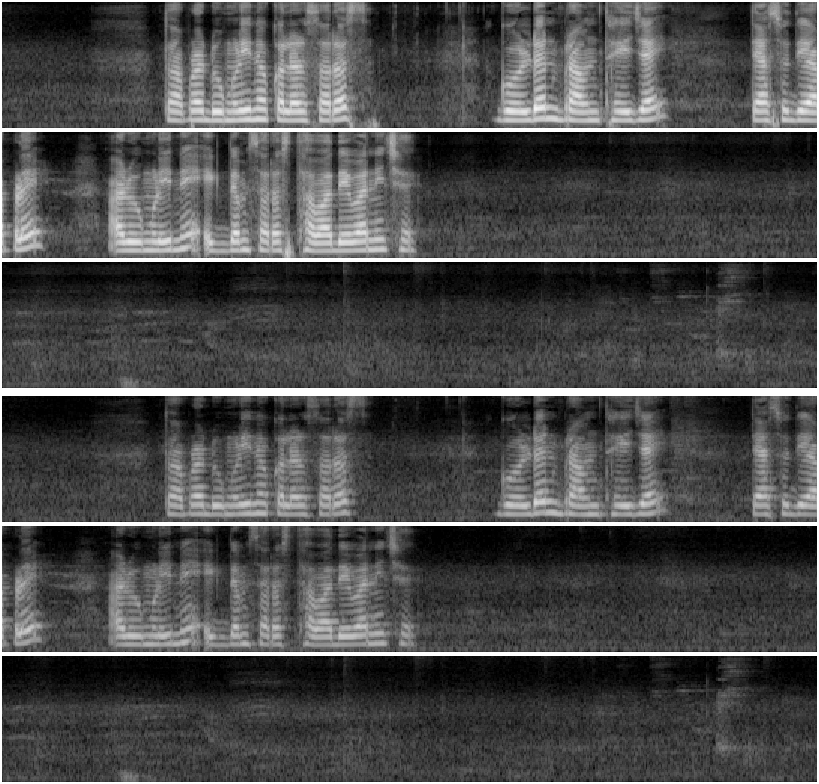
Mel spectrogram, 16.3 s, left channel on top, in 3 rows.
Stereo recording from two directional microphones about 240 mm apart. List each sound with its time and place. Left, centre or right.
0.8 s a woman's voice: left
